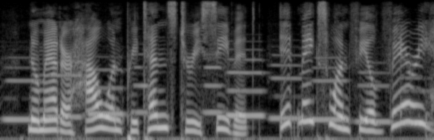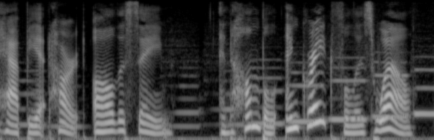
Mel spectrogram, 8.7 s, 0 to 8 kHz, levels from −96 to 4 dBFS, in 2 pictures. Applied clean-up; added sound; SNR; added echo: none; Wind instrument, woodwind instrument; 14 dB; none.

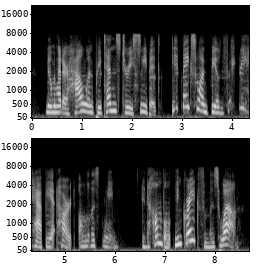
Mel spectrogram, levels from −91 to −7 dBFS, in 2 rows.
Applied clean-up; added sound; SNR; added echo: neural diffusion model UNIVERSE++.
